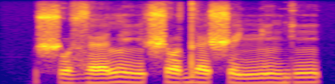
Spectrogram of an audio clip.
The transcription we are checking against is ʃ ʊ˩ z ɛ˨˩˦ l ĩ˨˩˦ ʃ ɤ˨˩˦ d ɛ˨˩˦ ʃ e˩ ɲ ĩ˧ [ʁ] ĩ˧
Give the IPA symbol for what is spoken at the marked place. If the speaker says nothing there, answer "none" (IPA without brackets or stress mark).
ɡ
